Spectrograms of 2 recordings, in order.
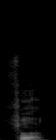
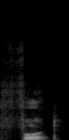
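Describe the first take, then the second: First: The vowel is a short 'uh' sound. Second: The vowel is a long 'oo' sound. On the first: The speaker calls it wrong. "not uh" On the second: The speaker calls it right. "it's O O"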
